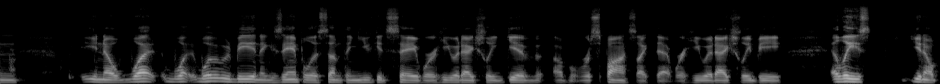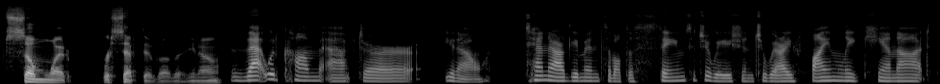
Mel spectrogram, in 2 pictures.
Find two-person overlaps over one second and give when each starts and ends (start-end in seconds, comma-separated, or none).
none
